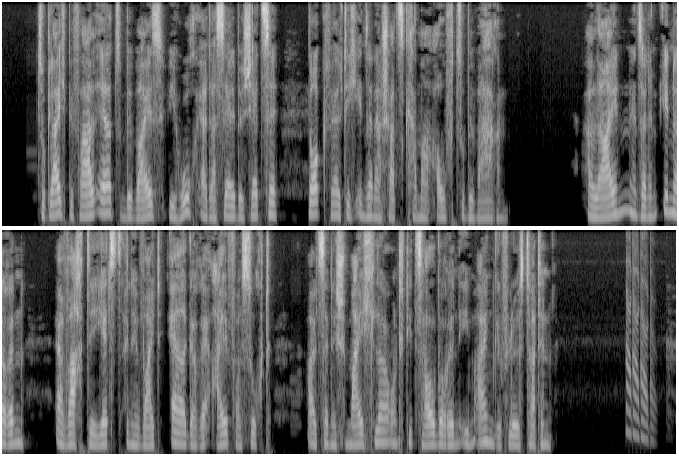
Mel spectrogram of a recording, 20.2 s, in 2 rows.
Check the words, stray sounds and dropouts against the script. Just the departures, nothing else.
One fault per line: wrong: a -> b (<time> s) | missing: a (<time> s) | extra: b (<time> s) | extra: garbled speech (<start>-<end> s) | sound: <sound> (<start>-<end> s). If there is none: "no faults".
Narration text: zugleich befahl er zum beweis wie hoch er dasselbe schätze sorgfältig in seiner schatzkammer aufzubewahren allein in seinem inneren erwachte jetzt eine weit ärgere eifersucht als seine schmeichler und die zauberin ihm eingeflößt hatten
sound: chirp (19.5-20.0 s)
